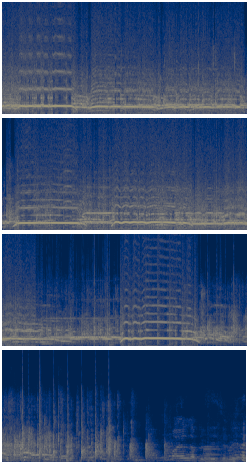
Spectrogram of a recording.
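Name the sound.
audience cheering and applause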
